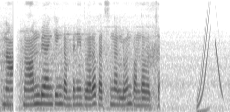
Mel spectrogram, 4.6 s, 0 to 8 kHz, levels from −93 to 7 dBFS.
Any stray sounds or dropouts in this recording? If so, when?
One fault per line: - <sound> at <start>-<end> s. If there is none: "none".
- chirp at 3.9-4.5 s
